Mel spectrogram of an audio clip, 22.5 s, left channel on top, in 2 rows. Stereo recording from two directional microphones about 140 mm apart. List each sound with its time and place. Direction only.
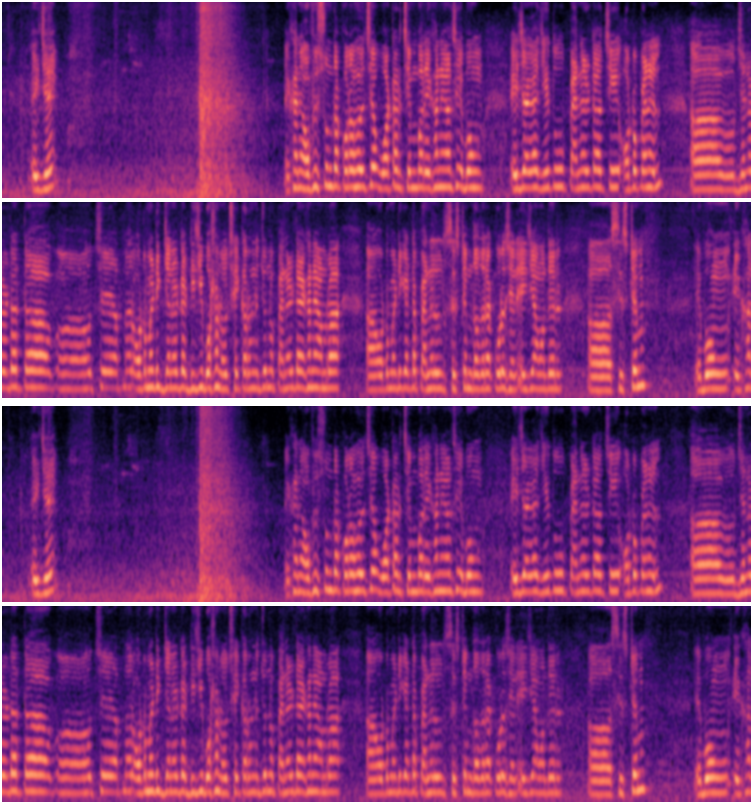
0.4 s speech: 20° right (ahead or behind)
4.2 s speech: centre (ahead or behind)
5.1 s speech: 10° right (ahead or behind)
10.3 s speech: 25° right (ahead or behind)
12.1 s speech: 50° right (ahead or behind)
13.4 s speech: 20° right (ahead or behind)
15.2 s speech: 35° right (ahead or behind)
15.8 s speech: 5° right (ahead or behind)
16.6 s speech: 20° right (ahead or behind)
20.5 s speech: 20° right (ahead or behind)
21.6 s speech: 40° right (ahead or behind); by 22.4 s 15° right (ahead or behind)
